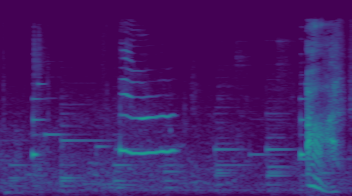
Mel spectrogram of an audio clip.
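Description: Prince, the cat at the Cat's Tail in Genshin Impact, meows several times in a row, tonal rising and falling calls of varying length, close and clear, ending in a louder, harsher yowl.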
